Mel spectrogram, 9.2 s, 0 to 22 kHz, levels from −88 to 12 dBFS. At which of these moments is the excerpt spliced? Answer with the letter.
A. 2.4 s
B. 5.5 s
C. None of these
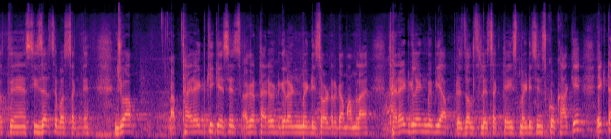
C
